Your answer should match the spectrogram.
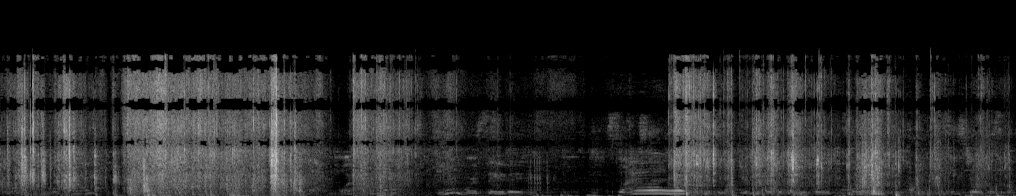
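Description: Handling noise of plastic household items: rustling and knocks as a bag and clear plastic containers are picked up and moved, with a few short wordless voice sounds about halfway through.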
